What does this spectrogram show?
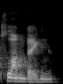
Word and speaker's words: plumbing: Just delete that B when you're talking. It's silent. We want to make sure you always spell it with the B, but when you pronounce it, the B is silent.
